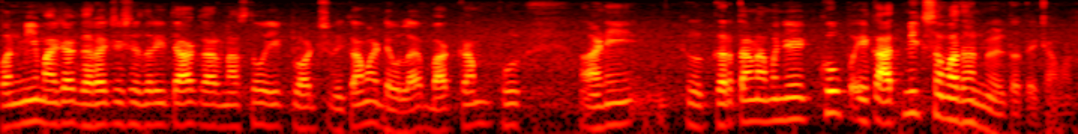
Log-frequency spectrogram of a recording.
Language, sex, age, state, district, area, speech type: Marathi, male, 45-60, Maharashtra, Nanded, rural, spontaneous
